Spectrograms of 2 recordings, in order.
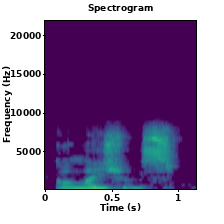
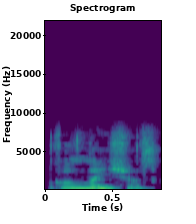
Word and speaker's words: Galatians: good works, 선행, Galatians, Galatians, 발음표가 이렇게 되죠. Galatians, 강세는 뒤에 있습니다.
